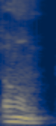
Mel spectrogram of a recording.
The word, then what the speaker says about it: Om: The first one's m spelled normally a u m and it gets truncated as most languages do when the vowels come together and we just pronounce it as one syllable.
